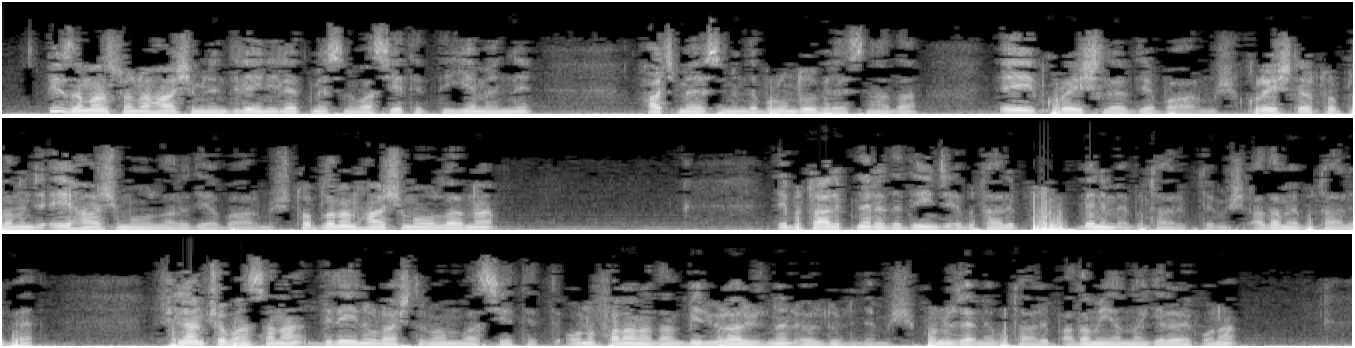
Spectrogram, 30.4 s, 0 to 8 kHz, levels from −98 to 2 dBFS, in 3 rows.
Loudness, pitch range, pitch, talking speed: -14 LUFS, 105-130 Hz, 115 Hz, 125 wpm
